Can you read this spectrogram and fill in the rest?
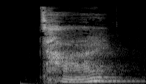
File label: "cai2", Chinese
